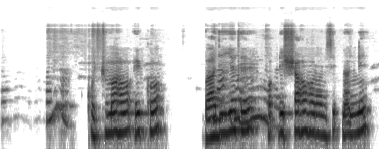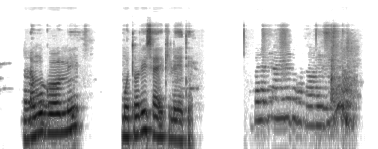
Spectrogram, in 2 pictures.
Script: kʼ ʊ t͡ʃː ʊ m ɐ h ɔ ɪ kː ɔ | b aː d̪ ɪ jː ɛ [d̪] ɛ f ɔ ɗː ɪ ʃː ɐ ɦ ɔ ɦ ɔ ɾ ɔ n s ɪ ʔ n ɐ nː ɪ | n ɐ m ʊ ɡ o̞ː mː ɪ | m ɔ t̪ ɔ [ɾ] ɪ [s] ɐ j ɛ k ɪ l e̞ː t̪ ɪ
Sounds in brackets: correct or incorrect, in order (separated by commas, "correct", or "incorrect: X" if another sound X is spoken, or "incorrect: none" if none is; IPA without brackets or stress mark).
incorrect: t̪, correct, correct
